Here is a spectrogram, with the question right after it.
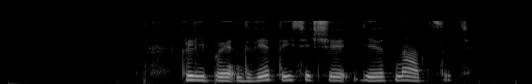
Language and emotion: Russian, neutral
